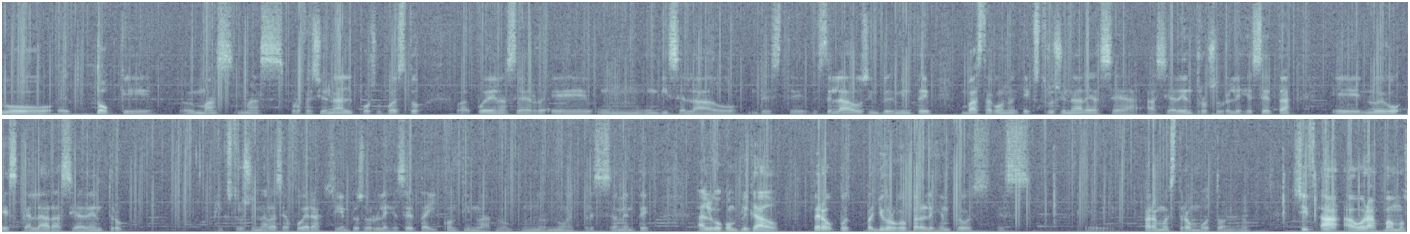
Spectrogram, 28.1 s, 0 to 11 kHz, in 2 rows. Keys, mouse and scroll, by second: 24.9-26.5 shift+middle drag, 27.4 shift+a.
